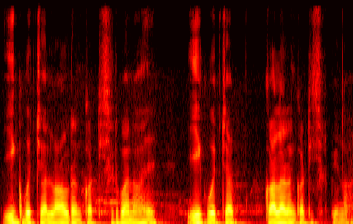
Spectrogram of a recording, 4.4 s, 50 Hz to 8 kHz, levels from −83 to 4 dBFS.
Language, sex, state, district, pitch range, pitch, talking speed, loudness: Hindi, male, Bihar, Patna, 115-125 Hz, 125 Hz, 230 wpm, -18 LUFS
